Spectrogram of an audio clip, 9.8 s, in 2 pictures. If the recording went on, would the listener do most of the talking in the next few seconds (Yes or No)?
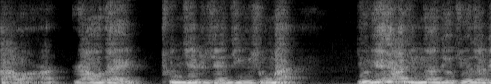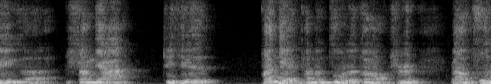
No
